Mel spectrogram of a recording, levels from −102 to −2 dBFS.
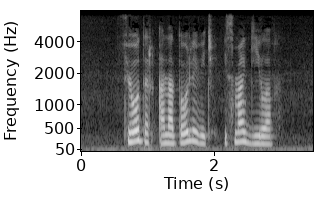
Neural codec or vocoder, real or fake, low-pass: codec, 16 kHz in and 24 kHz out, 2.2 kbps, FireRedTTS-2 codec; fake; 7.2 kHz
